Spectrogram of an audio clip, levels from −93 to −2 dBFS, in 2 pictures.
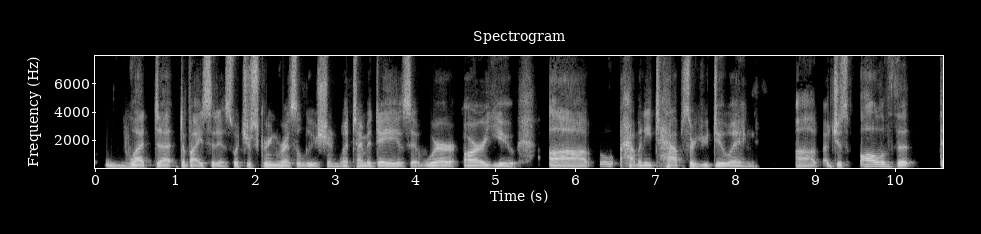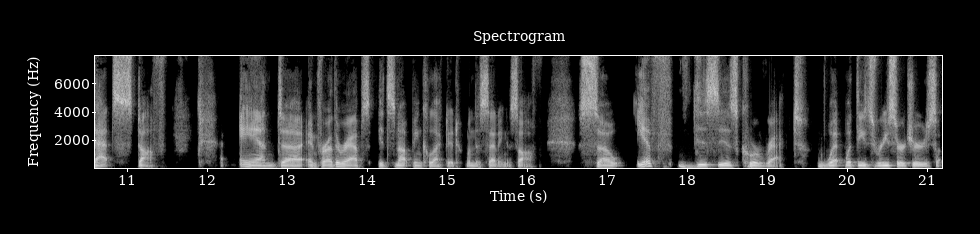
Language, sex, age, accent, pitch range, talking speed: English, male, 50-69, American, 100-120 Hz, 160 wpm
